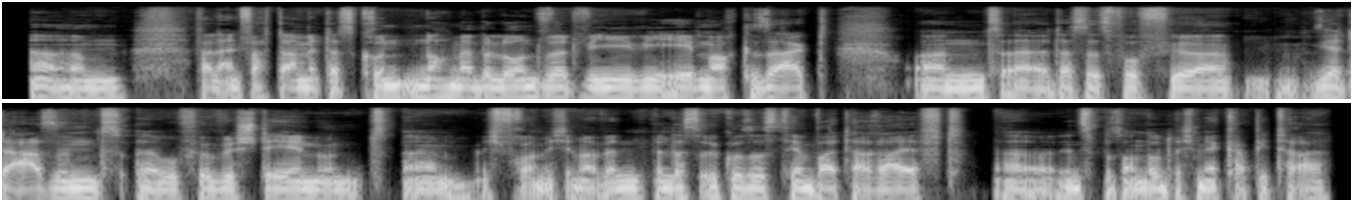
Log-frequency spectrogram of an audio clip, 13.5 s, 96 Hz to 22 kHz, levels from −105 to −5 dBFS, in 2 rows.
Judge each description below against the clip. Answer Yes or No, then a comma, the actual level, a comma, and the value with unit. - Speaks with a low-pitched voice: Yes, very low, 90 Hz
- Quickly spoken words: Yes, fast, 195 wpm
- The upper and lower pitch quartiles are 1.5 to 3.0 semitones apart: No, narrow, 0.9 semitones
